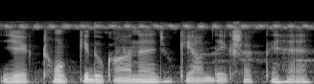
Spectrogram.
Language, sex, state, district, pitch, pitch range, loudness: Hindi, male, Chhattisgarh, Sukma, 105 Hz, 100-105 Hz, -16 LUFS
